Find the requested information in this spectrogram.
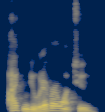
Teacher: Here we say to because there's no verb. It's at the end of the sentence. So, it's stressed.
